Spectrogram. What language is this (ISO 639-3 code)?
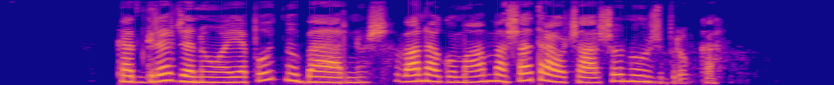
lav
